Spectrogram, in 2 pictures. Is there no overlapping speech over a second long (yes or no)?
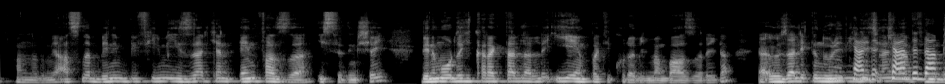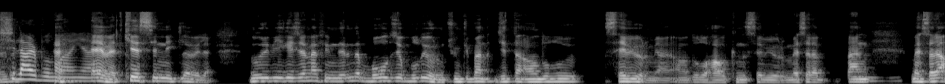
no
